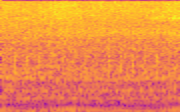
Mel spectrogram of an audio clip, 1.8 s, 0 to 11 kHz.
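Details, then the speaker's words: BMW E36 M3 at idle: steady idle with a light, fast metallic rattle over the low engine beat, heard from the back; mild rattle of unknown origin. "There's a bit of funky noise on idle, you can hear it on the back. I do not know what that is."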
